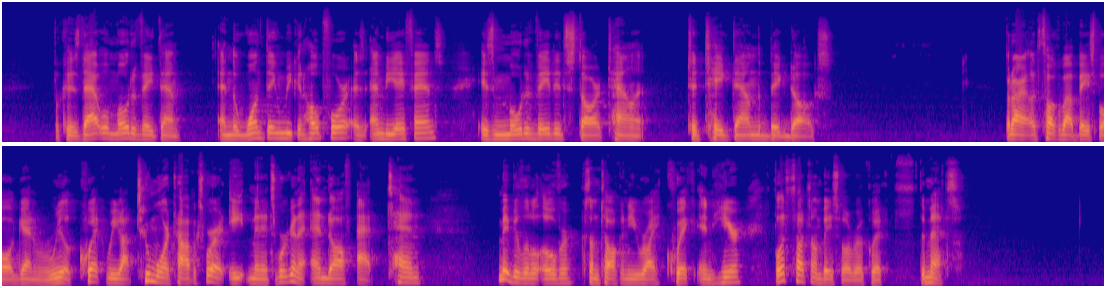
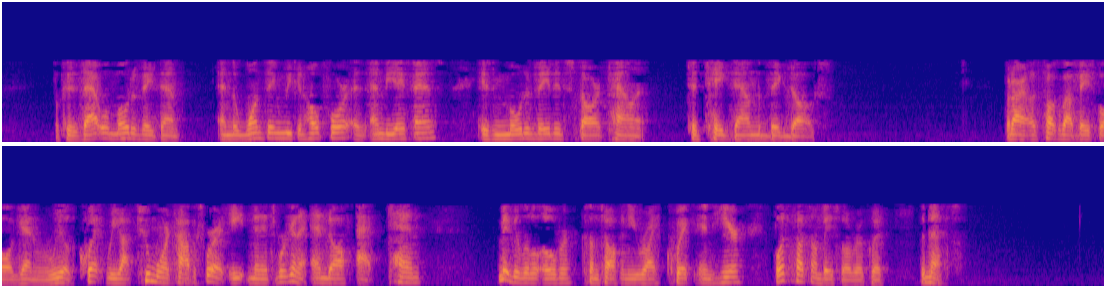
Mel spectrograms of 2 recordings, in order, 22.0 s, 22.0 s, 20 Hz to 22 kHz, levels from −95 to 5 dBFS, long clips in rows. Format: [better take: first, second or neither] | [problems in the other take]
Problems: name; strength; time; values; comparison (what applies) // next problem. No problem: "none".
first | garbled, watery; badly; nothing above 4 kHz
